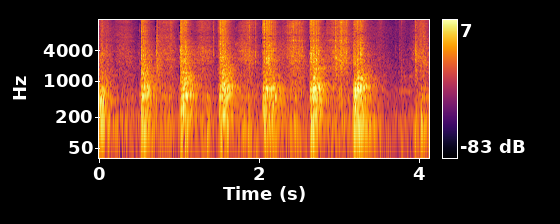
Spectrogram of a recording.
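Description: Scissors cutting through brown kraft pattern paper: about six crisp snips, roughly two a second, with a quieter pause near the end.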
